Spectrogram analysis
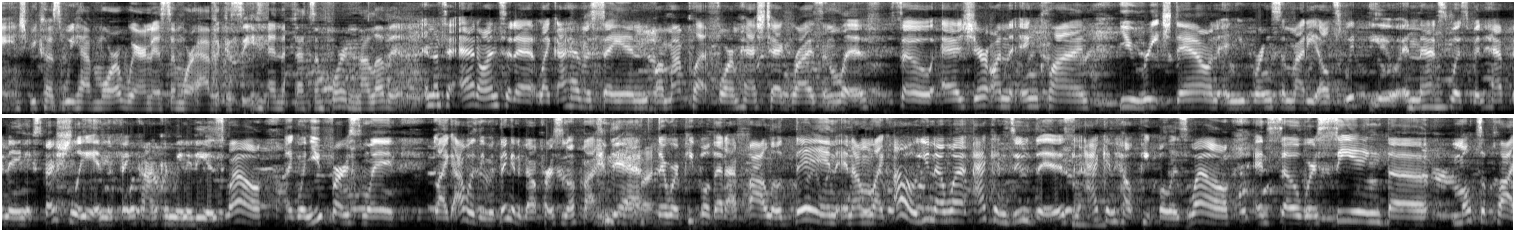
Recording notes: Coming to you live from FinCon 2022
